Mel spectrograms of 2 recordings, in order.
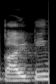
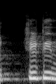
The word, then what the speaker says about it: chitin: इसको काइटिन ही प्रोनाउंस करेंगे, इसको चिटिन नहीं बोलेंगे. कुछ बच्चे बोल देते हैं, बच्चे तो कुछ भी बोल देते हैं.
